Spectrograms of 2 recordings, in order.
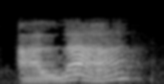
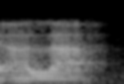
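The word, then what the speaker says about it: Allah: dios a la palabra alá en árabe es dios ahí se escribe a veces con una sola ley y a veces con doble l pero siempre se pronuncia como si fuera una sola eso a la en vez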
